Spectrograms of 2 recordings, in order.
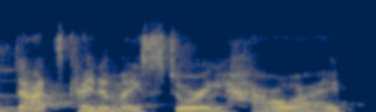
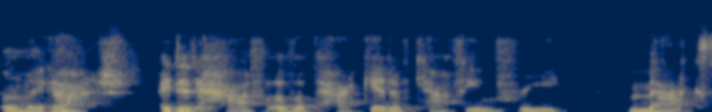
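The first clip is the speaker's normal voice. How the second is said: usual speaking voice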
